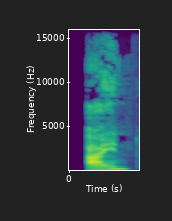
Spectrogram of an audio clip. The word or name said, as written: egen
